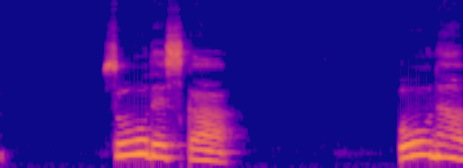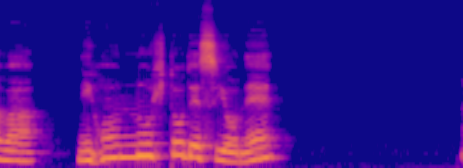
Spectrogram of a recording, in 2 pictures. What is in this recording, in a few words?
japanese Dialogue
